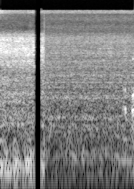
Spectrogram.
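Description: Truck engine running, heard from inside the cab. A brief dropout about half a second in, after which a quieter steady hum continues.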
